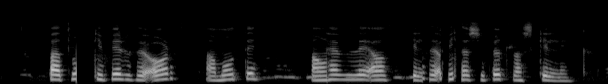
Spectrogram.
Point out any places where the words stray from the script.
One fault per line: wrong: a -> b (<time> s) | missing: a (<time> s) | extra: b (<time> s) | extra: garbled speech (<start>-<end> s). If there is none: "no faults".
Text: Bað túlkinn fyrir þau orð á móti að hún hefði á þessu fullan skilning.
missing: hún (3.2 s)
extra: garbled speech (3.9-4.6 s)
